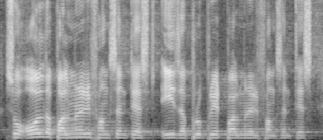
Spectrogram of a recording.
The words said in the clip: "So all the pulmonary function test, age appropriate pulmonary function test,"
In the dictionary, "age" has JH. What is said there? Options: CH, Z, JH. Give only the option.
Z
